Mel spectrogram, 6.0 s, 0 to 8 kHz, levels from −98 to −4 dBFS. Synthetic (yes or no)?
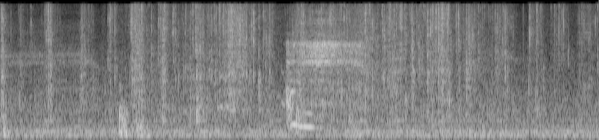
no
